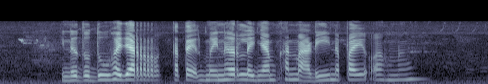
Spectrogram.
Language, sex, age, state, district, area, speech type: Santali, female, 45-60, Jharkhand, Seraikela Kharsawan, rural, spontaneous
